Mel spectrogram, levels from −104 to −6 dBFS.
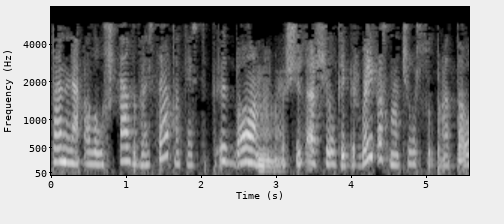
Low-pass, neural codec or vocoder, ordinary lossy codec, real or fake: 7.2 kHz; codec, 16 kHz in and 24 kHz out, 0.6 kbps, FireRedTTS-2 codec; MP3, 24 kbps; fake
